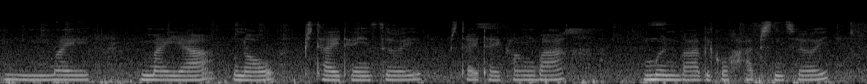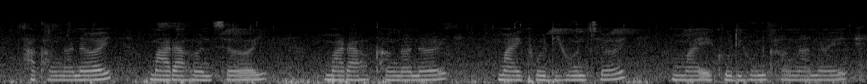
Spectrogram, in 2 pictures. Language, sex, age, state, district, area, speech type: Bodo, female, 18-30, Assam, Kokrajhar, rural, spontaneous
